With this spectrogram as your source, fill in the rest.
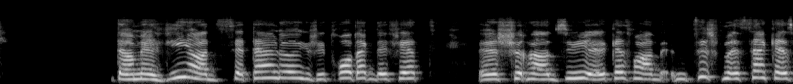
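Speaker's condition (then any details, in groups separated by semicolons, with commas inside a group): Cerebral palsy; spastic diplegic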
